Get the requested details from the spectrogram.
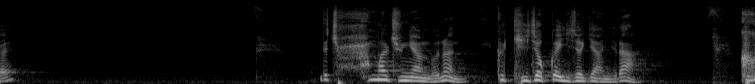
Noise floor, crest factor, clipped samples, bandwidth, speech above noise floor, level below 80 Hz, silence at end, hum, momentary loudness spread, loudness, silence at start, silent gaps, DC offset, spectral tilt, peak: -67 dBFS; 18 dB; under 0.1%; 17 kHz; 38 dB; -52 dBFS; 0 s; none; 19 LU; -30 LUFS; 0 s; none; under 0.1%; -5.5 dB/octave; -14 dBFS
